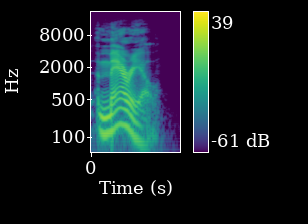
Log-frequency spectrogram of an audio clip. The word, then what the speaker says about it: Mariel: My name is Mariel. Pronounced like Ariel, the Little Mermaid, with an M. So did I pronounce this correctly? Mariel? – I've heard this name before, yeah.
